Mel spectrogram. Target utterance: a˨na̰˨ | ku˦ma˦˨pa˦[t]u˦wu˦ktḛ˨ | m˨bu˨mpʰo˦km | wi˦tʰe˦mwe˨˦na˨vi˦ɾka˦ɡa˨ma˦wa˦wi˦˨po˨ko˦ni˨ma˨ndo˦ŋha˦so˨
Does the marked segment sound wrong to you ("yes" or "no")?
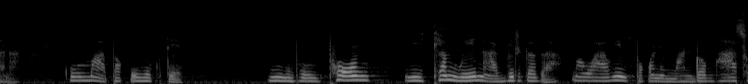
yes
